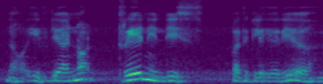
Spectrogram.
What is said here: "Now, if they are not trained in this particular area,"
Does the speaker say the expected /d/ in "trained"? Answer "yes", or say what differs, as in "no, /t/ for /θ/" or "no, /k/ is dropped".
no, /d/ is dropped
